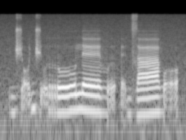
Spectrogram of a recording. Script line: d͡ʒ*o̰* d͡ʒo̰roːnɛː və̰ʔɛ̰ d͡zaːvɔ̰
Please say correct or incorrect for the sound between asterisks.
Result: incorrect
